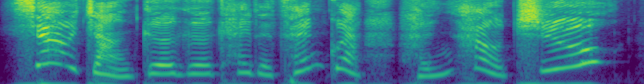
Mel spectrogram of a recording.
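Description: Tiny, squeaky meowing kitten pupil. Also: female voice, sing-song, normal speed, a bit bright, no room sound, studio quality, heavily acted. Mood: cute, excited. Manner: meowing, childlike. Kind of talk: children's audio drama acting.

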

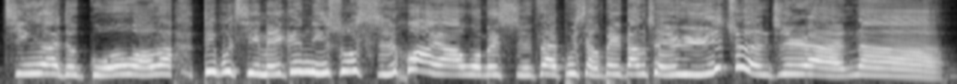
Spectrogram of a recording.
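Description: A woman voicing an apologetic townswoman in a storybook, pleading in a drawn-out way. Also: high voice, clean tone, voice pushed up. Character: apologetic townswoman confessing to the king.

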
